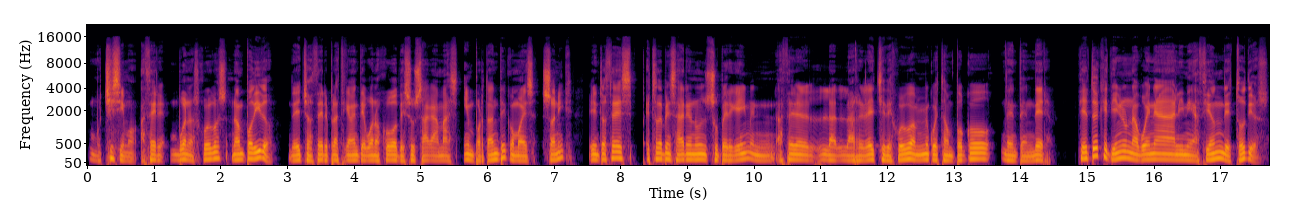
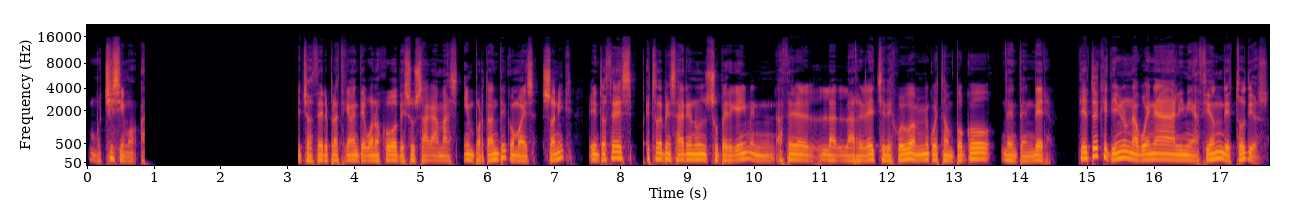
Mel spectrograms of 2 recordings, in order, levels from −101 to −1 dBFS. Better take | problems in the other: first | audio cutting out; at 1 s for 2.5 s

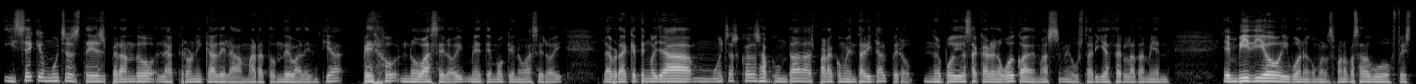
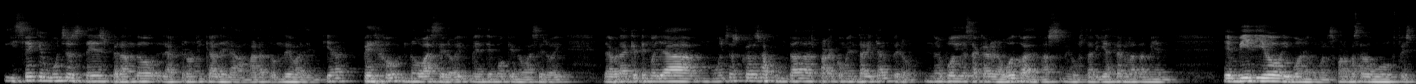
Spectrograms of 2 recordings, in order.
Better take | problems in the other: first | room echo; noticeable; dies away in 0.7 s // off-mic speech; far

